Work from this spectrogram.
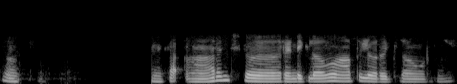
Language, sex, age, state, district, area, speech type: Tamil, male, 18-30, Tamil Nadu, Nagapattinam, urban, conversation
